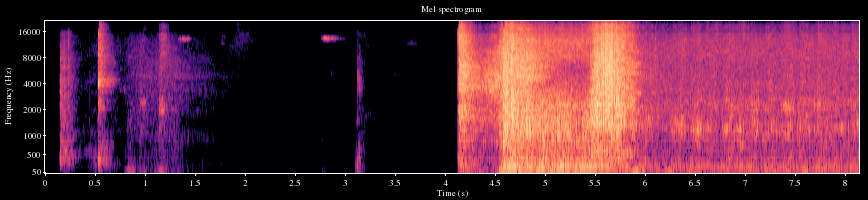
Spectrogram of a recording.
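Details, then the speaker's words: 1967 Shelby GT500 Mustang (real or clone) at its first start for diagnosis of lost power; afterwards something poured out of the exhaust: V8 fires with uneven, lumpy pulses and a ragged exhaust; rough running from valves out of adjustment. "if it does you'll be able to see how badly it runs and I'm just going to listen around for any noises ticks anything along those lines that start this diagnostic process"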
